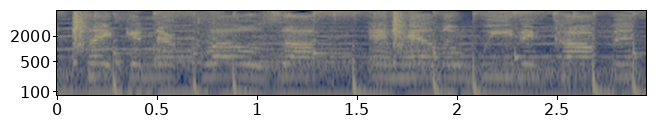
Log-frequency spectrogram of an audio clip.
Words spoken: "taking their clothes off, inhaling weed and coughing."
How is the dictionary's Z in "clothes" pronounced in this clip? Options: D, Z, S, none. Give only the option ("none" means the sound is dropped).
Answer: Z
